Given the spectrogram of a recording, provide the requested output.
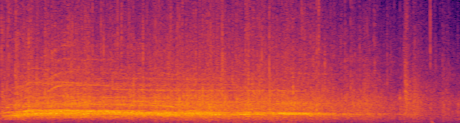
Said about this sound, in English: Big round of applause for Ziva.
